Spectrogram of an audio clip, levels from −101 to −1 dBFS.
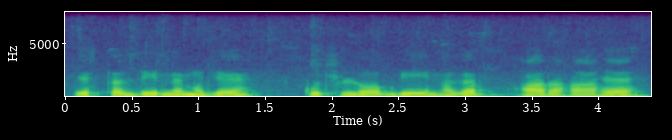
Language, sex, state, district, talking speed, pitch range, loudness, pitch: Hindi, male, Arunachal Pradesh, Lower Dibang Valley, 150 wpm, 120-130 Hz, -15 LUFS, 125 Hz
